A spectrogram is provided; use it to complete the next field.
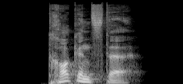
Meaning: inflection of trocken: 1. strong/mixed nominative/accusative feminine singular superlative degree 2. strong nominative/accusative plural superlative degree
- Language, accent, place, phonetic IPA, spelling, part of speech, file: German, Germany, Berlin, [ˈtʁɔkn̩stə], trockenste, adjective, De-trockenste.ogg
